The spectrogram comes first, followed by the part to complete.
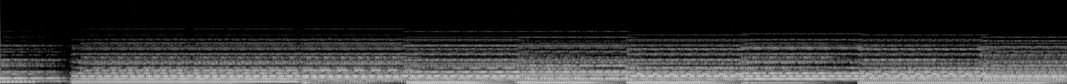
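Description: Tokai T1 Concert electronic organ playing a hymn in sustained chords over a bass line, on a drawbar registration that imitates a Hammond tonewheel organ. The sound breaks off briefly about half a second in, then the chords move on, changing about once a second.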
